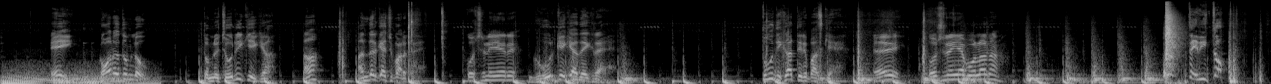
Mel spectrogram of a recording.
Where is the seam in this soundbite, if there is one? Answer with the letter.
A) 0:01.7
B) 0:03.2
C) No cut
A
